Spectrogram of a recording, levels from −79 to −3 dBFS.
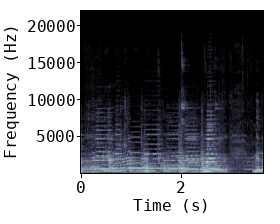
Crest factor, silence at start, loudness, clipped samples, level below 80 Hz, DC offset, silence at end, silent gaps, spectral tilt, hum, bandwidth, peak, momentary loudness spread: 18 dB; 0 s; -23 LUFS; under 0.1%; -52 dBFS; under 0.1%; 0 s; none; -3.5 dB/octave; none; 18.5 kHz; -6 dBFS; 13 LU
